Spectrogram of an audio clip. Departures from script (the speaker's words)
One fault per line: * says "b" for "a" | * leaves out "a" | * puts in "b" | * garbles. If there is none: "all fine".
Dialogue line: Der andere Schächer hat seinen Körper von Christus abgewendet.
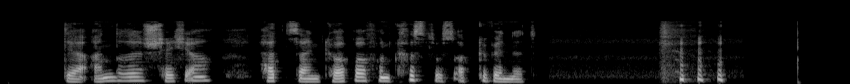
all fine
